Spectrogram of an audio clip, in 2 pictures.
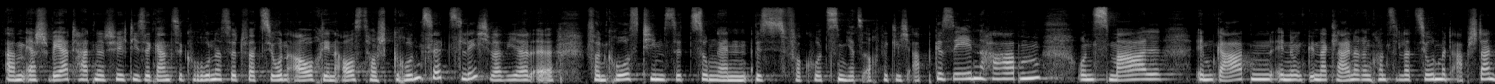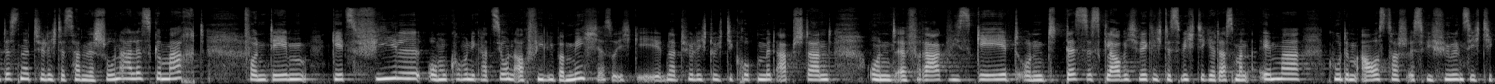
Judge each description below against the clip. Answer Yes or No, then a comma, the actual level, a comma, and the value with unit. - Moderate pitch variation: No, narrow, 2.0 semitones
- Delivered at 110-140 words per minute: No, average, 175 wpm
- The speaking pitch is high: Yes, high, 220 Hz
